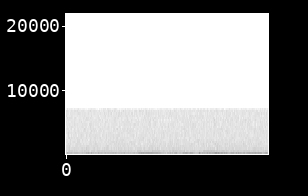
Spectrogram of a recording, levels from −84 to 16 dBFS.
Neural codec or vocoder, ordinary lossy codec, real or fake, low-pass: none; Opus, 64 kbps; real; 7.2 kHz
